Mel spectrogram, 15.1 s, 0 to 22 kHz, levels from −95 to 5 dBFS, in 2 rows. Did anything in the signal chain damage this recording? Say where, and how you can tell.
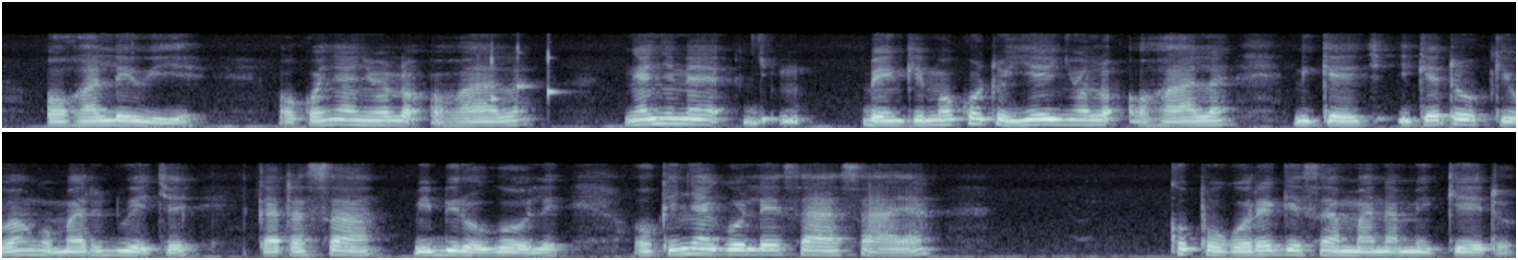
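No, nothing in this speech clip stood out as damage from any stage of the chain on listening.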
